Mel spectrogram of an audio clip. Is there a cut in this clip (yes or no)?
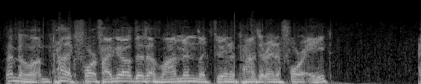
yes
